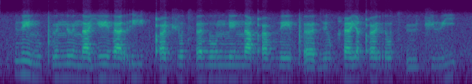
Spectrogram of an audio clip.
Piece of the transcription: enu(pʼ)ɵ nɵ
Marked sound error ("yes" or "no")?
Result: no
